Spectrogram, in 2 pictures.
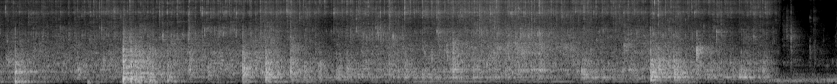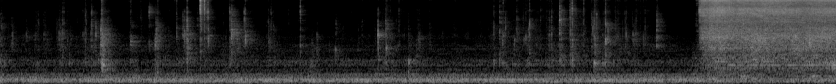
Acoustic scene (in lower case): restroom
